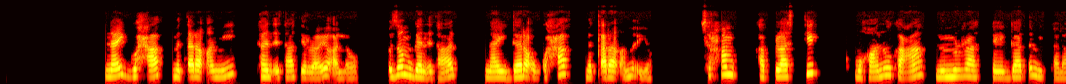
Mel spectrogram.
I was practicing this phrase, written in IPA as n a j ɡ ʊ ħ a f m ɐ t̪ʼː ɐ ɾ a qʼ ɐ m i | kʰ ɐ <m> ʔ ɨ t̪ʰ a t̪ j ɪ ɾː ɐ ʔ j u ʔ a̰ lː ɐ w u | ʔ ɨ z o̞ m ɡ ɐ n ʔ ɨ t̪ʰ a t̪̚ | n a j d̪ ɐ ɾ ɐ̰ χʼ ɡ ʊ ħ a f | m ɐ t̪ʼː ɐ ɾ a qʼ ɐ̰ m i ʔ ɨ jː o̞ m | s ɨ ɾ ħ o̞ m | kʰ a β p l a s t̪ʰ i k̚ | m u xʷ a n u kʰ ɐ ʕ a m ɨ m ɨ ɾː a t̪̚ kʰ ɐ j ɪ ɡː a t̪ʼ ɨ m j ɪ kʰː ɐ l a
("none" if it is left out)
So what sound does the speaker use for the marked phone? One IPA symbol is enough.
n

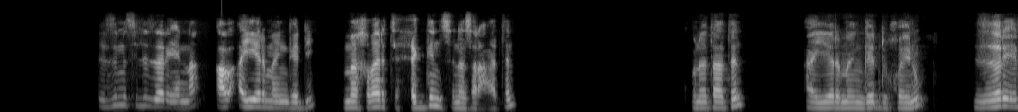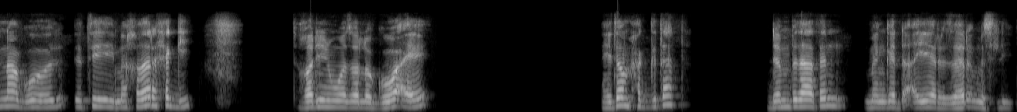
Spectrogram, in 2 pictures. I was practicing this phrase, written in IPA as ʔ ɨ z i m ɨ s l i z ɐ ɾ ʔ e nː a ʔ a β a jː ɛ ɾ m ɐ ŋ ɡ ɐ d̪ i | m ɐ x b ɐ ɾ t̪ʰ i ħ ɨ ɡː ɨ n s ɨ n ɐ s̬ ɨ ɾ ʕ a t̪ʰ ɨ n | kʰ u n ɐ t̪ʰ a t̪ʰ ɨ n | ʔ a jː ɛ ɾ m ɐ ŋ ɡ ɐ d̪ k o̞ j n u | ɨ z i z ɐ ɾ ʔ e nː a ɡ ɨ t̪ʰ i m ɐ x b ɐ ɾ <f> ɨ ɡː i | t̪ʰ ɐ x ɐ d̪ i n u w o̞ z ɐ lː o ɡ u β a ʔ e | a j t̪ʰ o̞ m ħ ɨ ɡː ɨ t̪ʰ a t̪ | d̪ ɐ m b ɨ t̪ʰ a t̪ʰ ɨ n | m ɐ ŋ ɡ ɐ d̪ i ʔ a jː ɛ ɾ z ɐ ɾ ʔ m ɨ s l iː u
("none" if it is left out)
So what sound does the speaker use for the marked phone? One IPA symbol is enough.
ħ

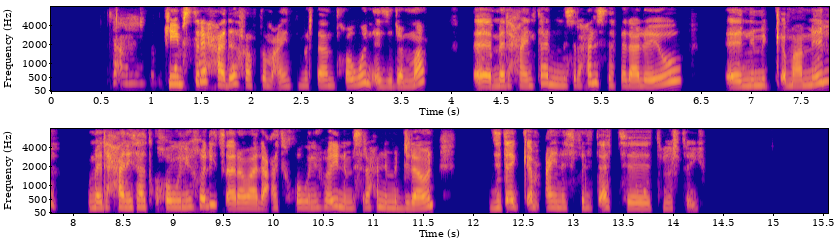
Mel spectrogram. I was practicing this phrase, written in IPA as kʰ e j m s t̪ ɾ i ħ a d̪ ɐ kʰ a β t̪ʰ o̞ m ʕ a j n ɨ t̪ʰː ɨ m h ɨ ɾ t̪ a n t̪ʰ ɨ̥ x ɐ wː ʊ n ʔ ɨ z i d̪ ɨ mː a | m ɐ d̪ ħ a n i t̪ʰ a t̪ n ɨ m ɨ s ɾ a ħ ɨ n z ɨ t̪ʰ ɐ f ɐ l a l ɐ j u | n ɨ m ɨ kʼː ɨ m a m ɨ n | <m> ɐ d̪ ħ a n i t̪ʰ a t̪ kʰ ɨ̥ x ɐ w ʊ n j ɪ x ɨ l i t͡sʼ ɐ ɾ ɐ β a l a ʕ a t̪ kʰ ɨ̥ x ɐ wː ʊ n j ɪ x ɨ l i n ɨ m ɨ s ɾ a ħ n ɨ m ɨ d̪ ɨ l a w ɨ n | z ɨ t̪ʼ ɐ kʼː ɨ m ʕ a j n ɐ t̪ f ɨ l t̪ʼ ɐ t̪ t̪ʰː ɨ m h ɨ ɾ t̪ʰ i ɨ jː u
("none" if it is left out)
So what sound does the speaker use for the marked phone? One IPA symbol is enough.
m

